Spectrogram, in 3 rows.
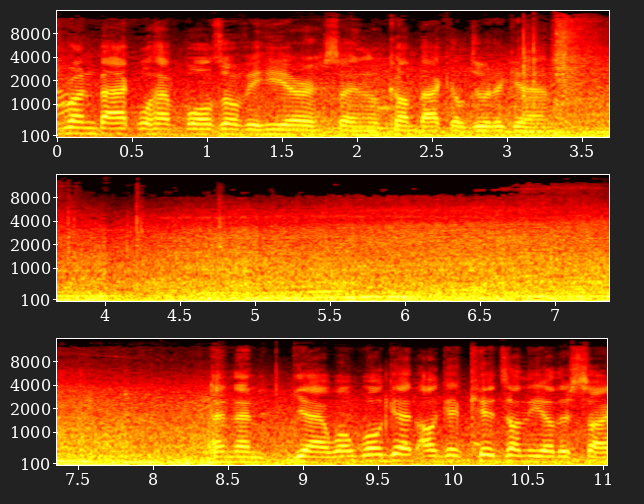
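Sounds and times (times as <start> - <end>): city traffic noise: 0.0 - 11.0.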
